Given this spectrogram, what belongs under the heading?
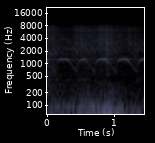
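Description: A siren wails in a steady repeating up-and-down cycle about every quarter second, loud and continuous over low rumbling traffic noise, with no talk.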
